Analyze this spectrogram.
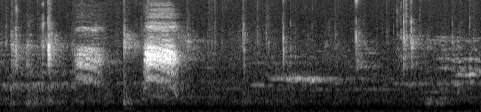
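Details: One loud, coarse crow caw stands out, preceded by a softer shorter call, then the scene falls back to a low background hum.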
